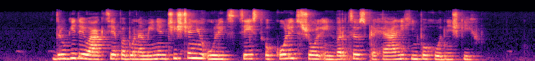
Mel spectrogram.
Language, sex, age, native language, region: Slovenian, female, 18-29, Slovenian, Central Slovenia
